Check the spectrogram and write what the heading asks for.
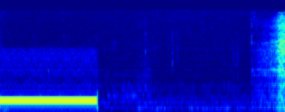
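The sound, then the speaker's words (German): A single steady telephone ringing tone of an outgoing call from the Rheinzeitung newsroom to a local football referee sounds loudly for about a second and stops abruptly, followed by a quiet line with faint crackle and a burst of hiss at the end. “Wir haben ihn angerufen, um uns das nochmal genauer erklären zu lassen.”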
